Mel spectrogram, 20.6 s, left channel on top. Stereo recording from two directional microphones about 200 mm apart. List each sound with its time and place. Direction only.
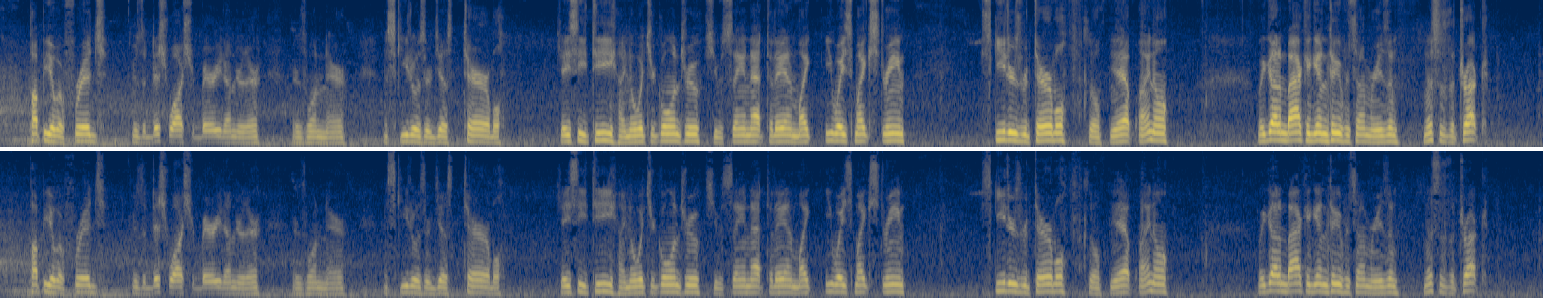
0.4 s speech: 25° left (ahead or behind)
1.8 s speech: 15° left (ahead or behind)
13.2 s speech: 25° left (ahead or behind)
16.7 s a man's voice: 25° left (ahead or behind)
17.8 s speech: 20° left (ahead or behind)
